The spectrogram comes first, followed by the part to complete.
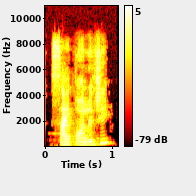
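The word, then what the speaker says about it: psychology: साइकोलॉजी study of human mind and behaviour P silent है इसमें silent स्कल्पर स्कल्प्टर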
